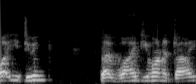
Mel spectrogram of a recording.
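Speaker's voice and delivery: quick, light, called-out voice. Telling a story, the speaker voices an old warrior shouting down a well: retelling a shout. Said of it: "he shouts down to Sukha Singh".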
